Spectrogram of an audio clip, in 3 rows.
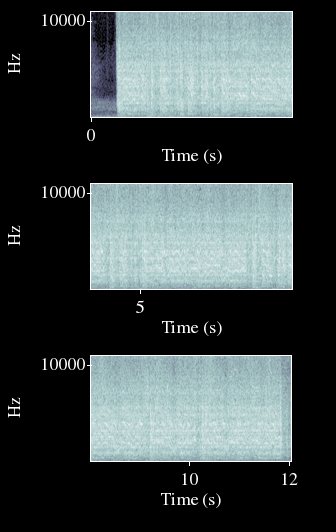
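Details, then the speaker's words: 1988 Dodge Power Ram that sat for 23 years, first started after being freed from locked-up cylinders and fitted with a new intake, choke off. Busy, clattery, rough idle that is a little noisy; it needs an oil change. Cause unclear. "A little noisy. She needs an oil change. Sounds a little rough."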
